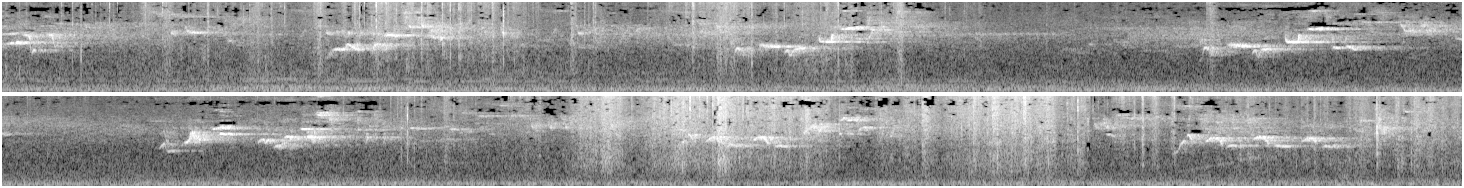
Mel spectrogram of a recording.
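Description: A bird singing a short phrase of high chirping notes, repeated every four seconds or so, over steady outdoor background noise. About twenty seconds in there is a few seconds of scratchy rustling.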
